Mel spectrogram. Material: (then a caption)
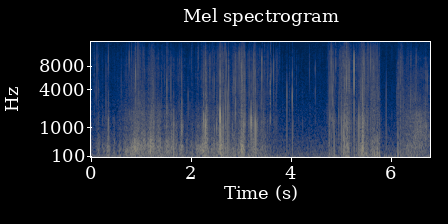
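Silicone. A thin metal earpick, held in a gloved hand, scratches and probes inside the hollow canal of a soft, translucent, hand-sized silicone ear microphone cover. The result is close, crinkly scraping and crackling with irregular bursts of short, bright ticks, separated by a quieter pause near the middle.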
